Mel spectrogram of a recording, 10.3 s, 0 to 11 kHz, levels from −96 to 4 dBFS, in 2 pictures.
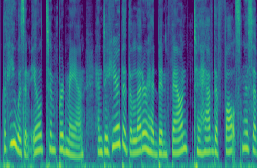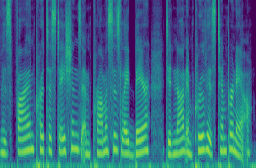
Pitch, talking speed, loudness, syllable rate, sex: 230 Hz, 200 wpm, -16 LUFS, 5.0 syllables/s, female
